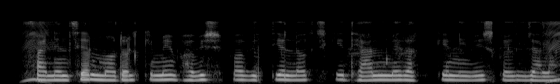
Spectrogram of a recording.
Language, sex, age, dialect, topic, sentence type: Bhojpuri, female, 18-24, Western, banking, statement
